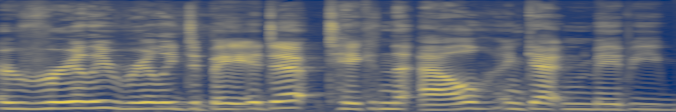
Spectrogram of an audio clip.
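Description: At a fairly quick pace, a woman speaks in an ordinary speaking voice. Her pitch is medium and her intonation fairly even. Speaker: podcast co-host. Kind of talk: casual banter, crude comedy chat.

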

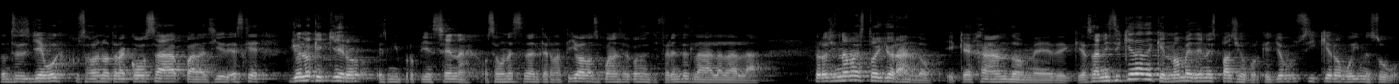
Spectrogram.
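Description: Amid noticeable background noise, a man with a medium-pitched voice talks very fast with hardly any pauses and ordinary pitch variation. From Mexico (Ecatepec, State of Mexico). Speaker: podcast host, comedian and DJ. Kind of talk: casual chat.

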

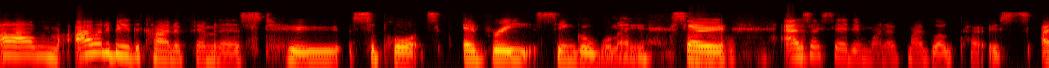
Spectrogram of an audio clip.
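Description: A woman's medium-pitched voice with an Australian accent. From Australia, northeast Victoria. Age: 20s. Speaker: journalist and feminist blogger. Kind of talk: podcast interview.

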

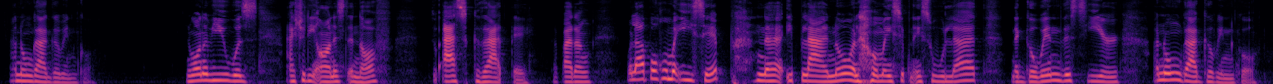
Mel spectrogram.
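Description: A woman in a Filipino accent speaks at medium pitch with ordinary pitch variation and big swings in loudness, in a dry, close sound with no echo. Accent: Filipino English, Taglish code-switching. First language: Tagalog. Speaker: podcast host. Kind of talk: solo podcast monologue. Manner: conversational, casual.

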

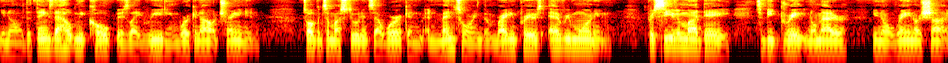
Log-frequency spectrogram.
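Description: Intonation stays fairly even as a man with a New York accent speaks at a medium pitch. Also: moderate pace. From Brooklyn, New York (Bushwick). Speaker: podcast host. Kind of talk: personal testimony monologue.

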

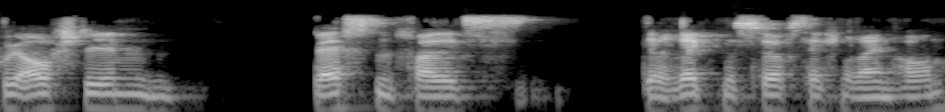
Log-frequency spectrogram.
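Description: A man talks at a very slow pace in a medium pitch. His intonation is flat and monotone. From Cologne area, Germany. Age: 20s. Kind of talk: casual chat.

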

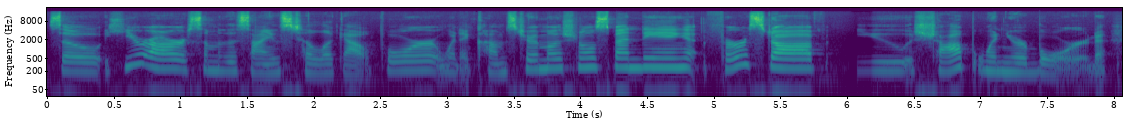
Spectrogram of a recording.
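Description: A woman with an American accent talks in a normal speaking voice, fairly high in pitch, with lively intonation. Her pace is fairly slow with hardly any pauses, and the recording is very clean against a silent background. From Arizona, US. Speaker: podcast co-host. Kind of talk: casual chat.

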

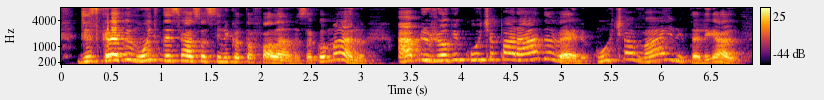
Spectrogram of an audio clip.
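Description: The speaker talks at a fairly quick pace. Pitch varies in an ordinary way. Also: man. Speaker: podcast host. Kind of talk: casual chat. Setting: live stream.

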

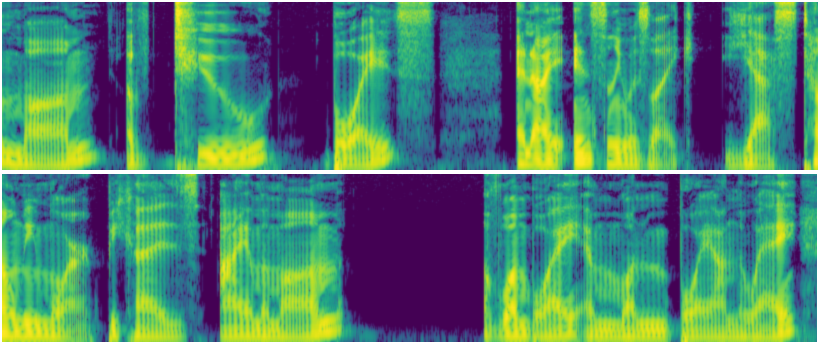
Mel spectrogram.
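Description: A woman speaks slowly at an extremely low pitch, her tone dark and mellow yet clear and smooth, with a hoarse edge. Her intonation is lively, and the recording is very clean against a silent background.

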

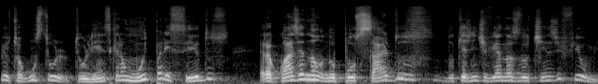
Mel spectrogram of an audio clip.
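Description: A man is speaking. His voice carries vocal fry. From interior of Alagoas, Brazil, moved to São Paulo at age 8. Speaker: podcast co-host, kung fu practitioner. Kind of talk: casual chat.

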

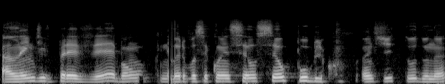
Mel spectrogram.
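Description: A man speaks at a fairly high pitch with a dark, mellow tone. His intonation is monotone and flat. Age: 20s. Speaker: university student. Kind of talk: casual chat.

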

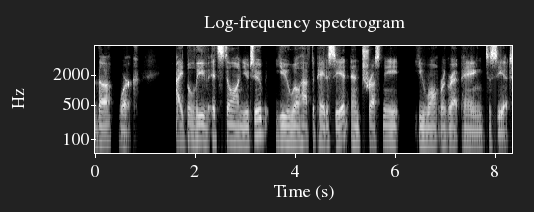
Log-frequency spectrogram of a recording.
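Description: This man has a very deep, low voice and a Western Canadian accent. He speaks at a fairly slow pace with fairly even intonation, and the sound is dry and close with no echo. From Canadian prairies (Calgary, Alberta). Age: 30s. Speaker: men's work coach and podcaster. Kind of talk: casual interview conversation.

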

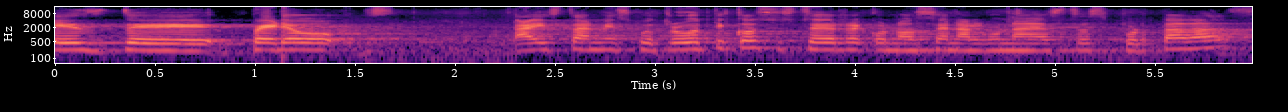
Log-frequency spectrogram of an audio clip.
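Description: A woman speaks at a moderate pace with fairly high pitch. Her intonation is monotone and flat, with audible room echo. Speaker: comic artist and manga teacher. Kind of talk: casual interview.

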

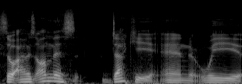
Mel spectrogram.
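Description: Here is a plain, everyday voice: a man with an American accent and a fairly low pitch. His intonation is lively. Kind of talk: casual chat.

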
